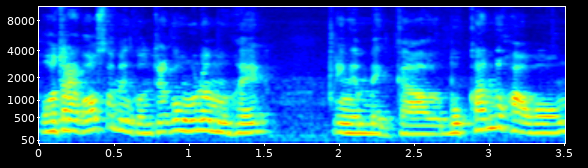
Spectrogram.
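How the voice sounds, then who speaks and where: A woman talks fairly quickly, her medium pitch showing ordinary variation. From Cuba. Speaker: comedian. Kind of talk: comedy monologue. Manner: humorous, lively.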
